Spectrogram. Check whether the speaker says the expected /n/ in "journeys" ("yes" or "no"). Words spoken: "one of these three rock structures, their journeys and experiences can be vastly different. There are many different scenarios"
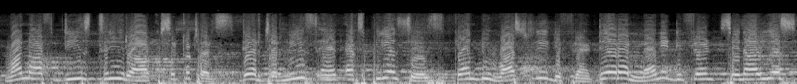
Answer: yes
